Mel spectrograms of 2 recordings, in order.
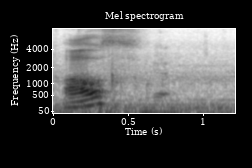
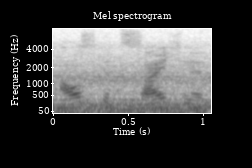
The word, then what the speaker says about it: ausgezeichnet: You have to practice the German Z. It's like Z.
